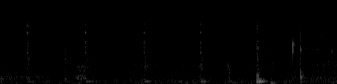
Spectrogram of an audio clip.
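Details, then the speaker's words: Sony MZ-N900 portable MiniDisc player: small sharp clicks repeat about every 0.6 seconds as the mechanism tries and fails, optical head not retracting all the way; player then reports low battery, batteries suspected worn out. "head is not retracting all the way all right I can hear it clicking away but nothing's happening"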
